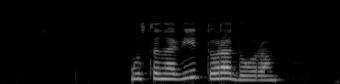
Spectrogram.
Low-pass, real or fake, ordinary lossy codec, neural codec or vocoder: 7.2 kHz; real; Opus, 24 kbps; none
